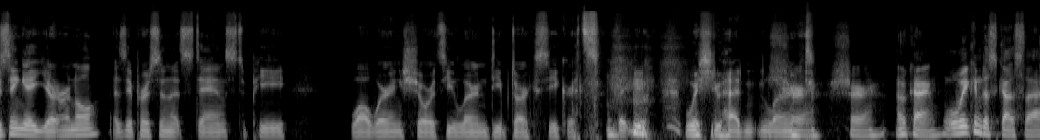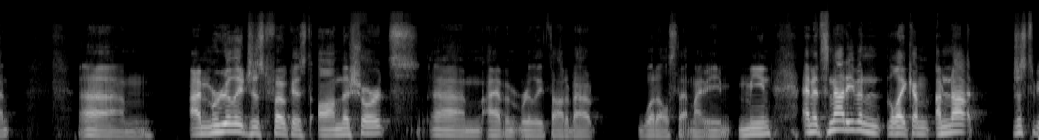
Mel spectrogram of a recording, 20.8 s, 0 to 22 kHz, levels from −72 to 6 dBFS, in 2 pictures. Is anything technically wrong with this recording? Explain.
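Yes, the speech has two kinds of network fault.

Short concealed packet loss occurs four times: at 0.53 s (about 40 ms), at 2.19 s between "as a person that" and "to pee", at 7.13 s just before "hadn't learned", and at 15.25 s just before "I haven't really thought" (about 20 ms each). Audio failed to arrive in time, so the decoder extended the preceding sound and then rejoined the real signal. Each one is heard as a brief smear or wobble. On a spectrogram, harmonics run unnaturally flat across a narrow strip, and the waveform shows a small seam.

A burst of packet loss runs from 20.01 to 20.09 s. About 60 ms of consecutive audio was lost, so the receiver continued the last sound while fading it down, and the speech then resumes later with that stretch missing. It is heard as a held buzz or hiss that dies away before the speech jumps forward. A spectrogram shows a smeared, decaying band, and the waveform envelope shrinks before an abrupt restart.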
